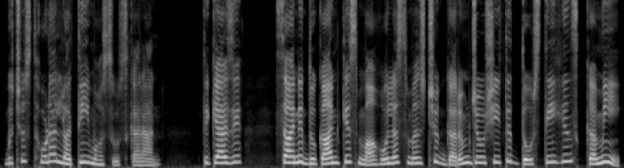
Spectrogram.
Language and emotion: Kashmiri, sad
